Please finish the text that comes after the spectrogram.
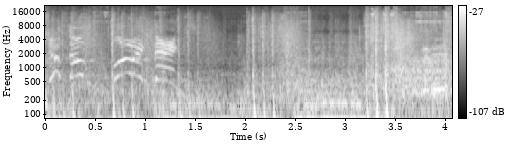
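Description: Full-auto gun firing in a video game, a rattling burst of rapid shots mixed with whooshing, chirping game effects, fairly quiet overall.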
